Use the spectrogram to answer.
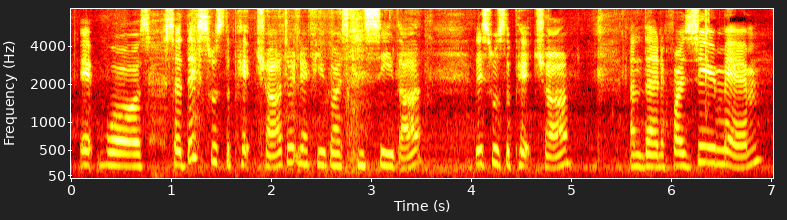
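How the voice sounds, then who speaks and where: A woman's voice: on the high side, a little hiss or hum, poor audio. A young woman chatting informally as a host over a meal, often saying "like". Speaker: YouTube host reading out questions. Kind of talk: casual chat over a meal.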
